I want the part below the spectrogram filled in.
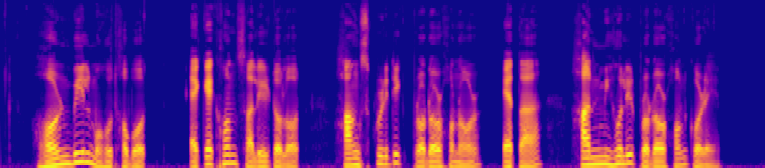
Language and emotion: Assamese, neutral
